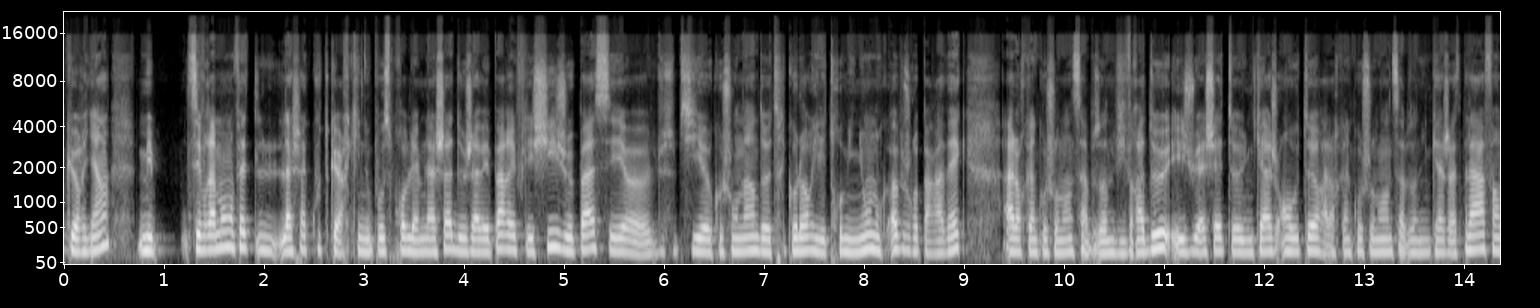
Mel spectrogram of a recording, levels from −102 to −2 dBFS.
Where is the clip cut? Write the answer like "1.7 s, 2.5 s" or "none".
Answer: none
